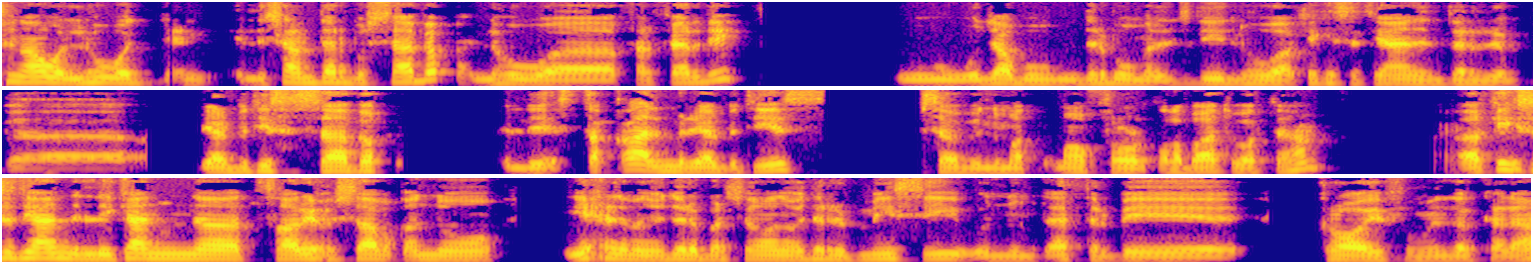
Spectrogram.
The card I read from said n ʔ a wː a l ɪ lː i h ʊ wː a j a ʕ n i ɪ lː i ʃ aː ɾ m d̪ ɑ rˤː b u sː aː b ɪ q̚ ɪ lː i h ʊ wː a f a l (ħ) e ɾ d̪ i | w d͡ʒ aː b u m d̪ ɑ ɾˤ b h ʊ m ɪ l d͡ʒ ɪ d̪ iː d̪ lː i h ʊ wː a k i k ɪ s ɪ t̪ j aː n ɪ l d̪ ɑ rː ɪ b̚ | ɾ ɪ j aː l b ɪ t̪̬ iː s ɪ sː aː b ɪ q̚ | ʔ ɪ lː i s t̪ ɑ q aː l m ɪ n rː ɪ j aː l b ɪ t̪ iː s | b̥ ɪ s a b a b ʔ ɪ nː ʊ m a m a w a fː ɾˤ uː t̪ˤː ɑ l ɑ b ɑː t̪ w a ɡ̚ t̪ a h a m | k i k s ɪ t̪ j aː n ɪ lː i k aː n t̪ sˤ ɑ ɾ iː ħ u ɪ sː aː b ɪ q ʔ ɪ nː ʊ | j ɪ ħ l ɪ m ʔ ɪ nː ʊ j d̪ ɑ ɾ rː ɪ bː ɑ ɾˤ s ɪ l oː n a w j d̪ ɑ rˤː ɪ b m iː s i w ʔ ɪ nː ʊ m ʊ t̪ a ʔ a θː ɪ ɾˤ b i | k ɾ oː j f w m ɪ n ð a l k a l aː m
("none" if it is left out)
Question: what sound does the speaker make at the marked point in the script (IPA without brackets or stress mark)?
f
